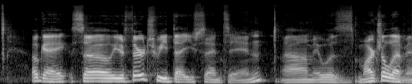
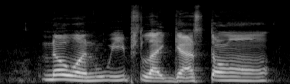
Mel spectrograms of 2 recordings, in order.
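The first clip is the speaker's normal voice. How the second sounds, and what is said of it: Gaston voice from Beauty and the Beast. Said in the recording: “I didn't do a good Gaston voice ... That was an excellent Gaston voice.”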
